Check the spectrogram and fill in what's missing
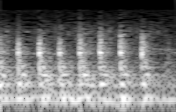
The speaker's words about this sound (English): I'll knock on the kitchen door.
